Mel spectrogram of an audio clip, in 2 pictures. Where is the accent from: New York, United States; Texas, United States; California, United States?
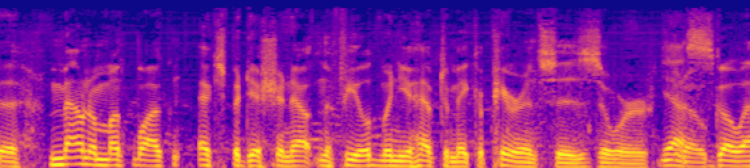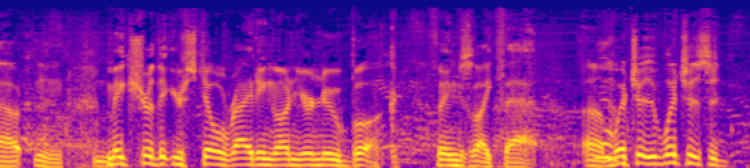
Texas, United States; Houston; Like, growing up in Houston for me in the 80s, the gargoyle incident that Daniel was talking about, I remember that being spoken about.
